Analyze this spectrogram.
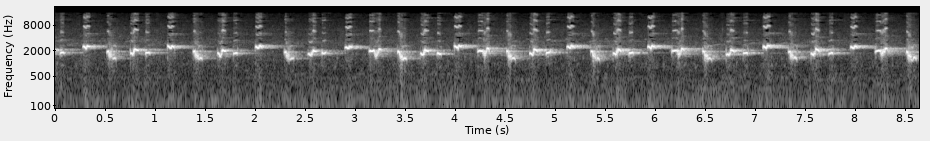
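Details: In a mini aviary at morning, a sooty-headed bulbul repeats a bright whistled note followed by a downward-slurred bubbly note, cycling steadily roughly every two-thirds of a second for the whole stretch.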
